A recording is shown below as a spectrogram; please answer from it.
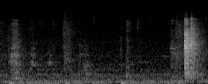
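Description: A quick, sharp intake of breath near the end, taken just before speaking, after a stretch of quiet room tone.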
